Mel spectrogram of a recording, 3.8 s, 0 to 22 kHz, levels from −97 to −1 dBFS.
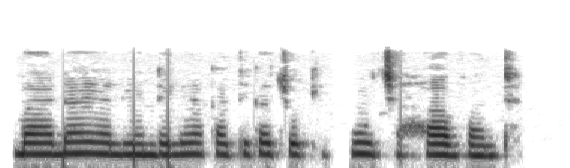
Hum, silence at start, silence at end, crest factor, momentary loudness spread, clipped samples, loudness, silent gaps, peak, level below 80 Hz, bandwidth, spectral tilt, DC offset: none; 0.1 s; 0.35 s; 18 dB; 8 LU; under 0.1%; -22 LUFS; none; -4 dBFS; -56 dBFS; 7.6 kHz; -5 dB/octave; under 0.1%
